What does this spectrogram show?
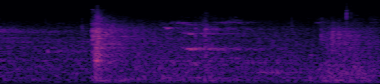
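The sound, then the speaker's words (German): The automatic doors of a Munich U-Bahn subway train shut with a sharp thud, followed by faint mechanical hissing and tonal chimes in a busy, reverberant station ambience. “Wenn die Türen zu sind, sind sie auch tatsächlich zu automatisch.”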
